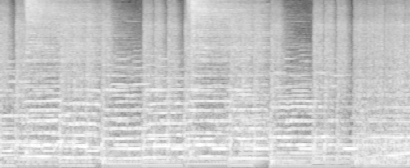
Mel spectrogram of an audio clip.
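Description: A mixed band playing together: saxophones, trumpet, clarinet, flute, violin, electric guitar, bass guitar and drum kit, with held brass and wind notes. A cymbal crashes twice, about half a second in and again near three seconds, each ringing on.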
